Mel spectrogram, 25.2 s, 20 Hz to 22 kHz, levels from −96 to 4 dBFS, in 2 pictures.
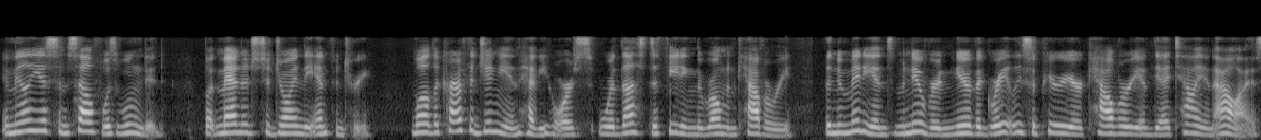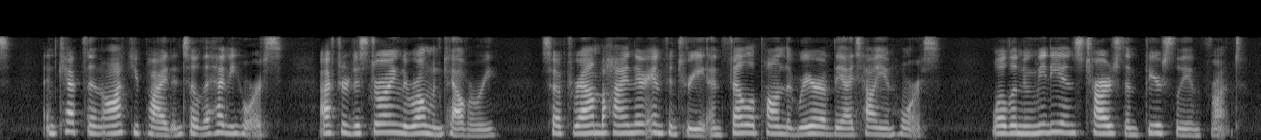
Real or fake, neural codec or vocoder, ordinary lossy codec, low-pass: fake; autoencoder, 48 kHz, 32 numbers a frame, DAC-VAE, trained on Japanese speech; AAC, 48 kbps; 7.2 kHz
